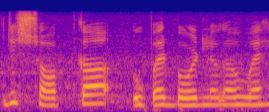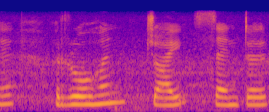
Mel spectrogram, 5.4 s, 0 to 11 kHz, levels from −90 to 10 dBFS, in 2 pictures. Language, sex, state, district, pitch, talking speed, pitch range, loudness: Hindi, female, Chandigarh, Chandigarh, 230 Hz, 135 wpm, 220-260 Hz, -16 LUFS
